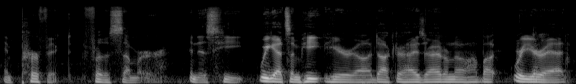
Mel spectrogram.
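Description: A man's voice: on the low side, flat delivery, a little fast, a little mellow. A man co-hosting a casual podcast, talkative and enthusiastic. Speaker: podcast co-host.

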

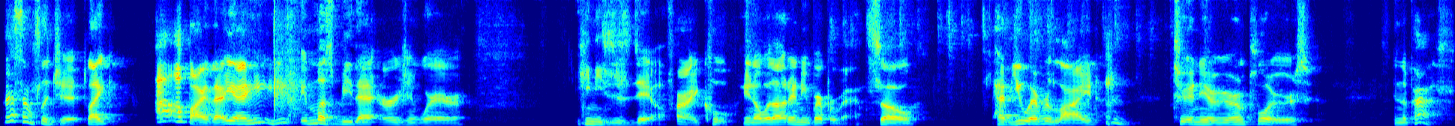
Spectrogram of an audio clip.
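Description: Male podcast co-host, medium-pitched voice, rambling and frank, casual swearing. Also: expressive, measured pace. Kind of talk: casual chat.

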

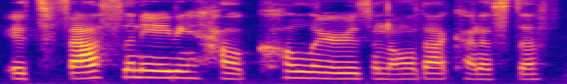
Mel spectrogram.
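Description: A woman's voice: medium pitch, fairly even intonation, moderate pace, fairly bright tone, smooth, no echo, low-quality recording. Rambling young woman, dry sound. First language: Japanese. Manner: rambling, hesitant, many "like"s. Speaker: podcast guest. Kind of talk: casual chat.

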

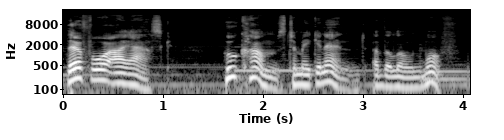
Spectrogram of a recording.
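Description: A man's voice: mid-range voice, big pitch swings, moderate pace, pitched above the performer's own voice, lightly acted. A man voicing an old, weary male wolf who leads the pack, speaking with solemn dignity over faint music.

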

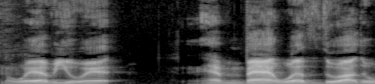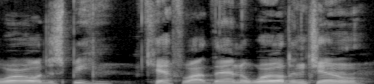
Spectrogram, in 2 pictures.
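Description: A man's voice: mid-range voice, fairly even intonation, fast, a little mellow. A man with a Southern American accent and a middle-range voice. He co-hosts a casual podcast and talks in a folksy, playful way, rambling as he goes. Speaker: podcast co-host. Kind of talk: casual chat.

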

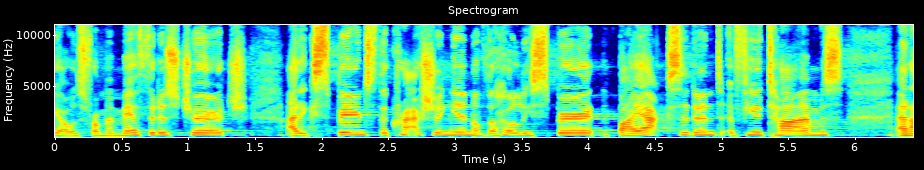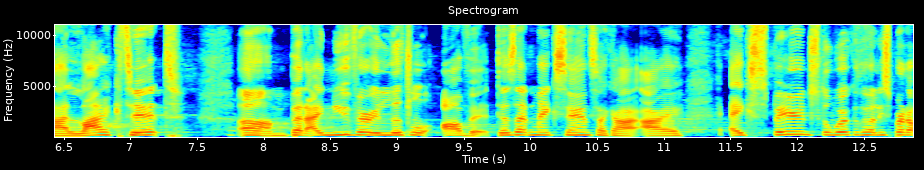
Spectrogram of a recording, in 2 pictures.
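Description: Bright-voiced South African woman preaching. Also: fairly high pitch. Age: 30s. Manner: animated, chatty, exclaiming. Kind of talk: sermon. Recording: long reverb of a large hall.

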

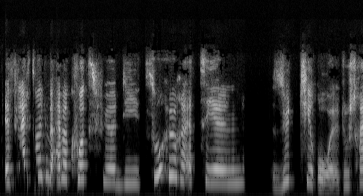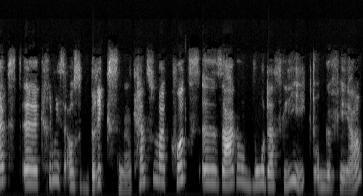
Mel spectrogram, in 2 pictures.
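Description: A woman's voice: fairly high pitch, lively intonation, unhurried, no echo, dull audio. A woman hosting a podcast interview, friendly and hesitant, with many fillers. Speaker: podcast host. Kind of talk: casual interview.

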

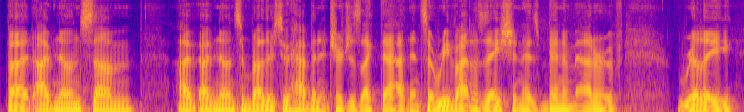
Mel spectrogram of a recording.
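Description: A middle-aged American man from Oregon, a pastor being interviewed, explaining things conversationally with thoughtful, measured pauses. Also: lowish voice, darkish tone, clean tone. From Oregon, United States.

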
